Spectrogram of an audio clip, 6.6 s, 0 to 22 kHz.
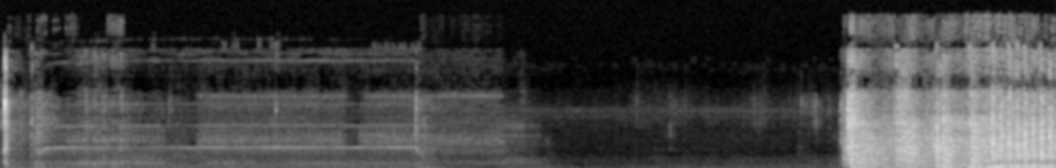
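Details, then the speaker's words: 2006 Triumph Rocket 3 triple on jumper packs, being dismantled for parts: starts and settles into a harsh, fast, very loud metallic knock at idle, seemingly from the top end; source not confirmed. "It's going to be very loud and you're going to hear a very very loud metallic uh knocking at idle or a metallic I guess I guess you'd call it a knock. It's definitely um not ideal."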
